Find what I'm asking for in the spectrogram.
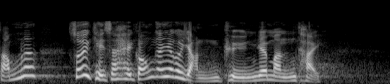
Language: Cantonese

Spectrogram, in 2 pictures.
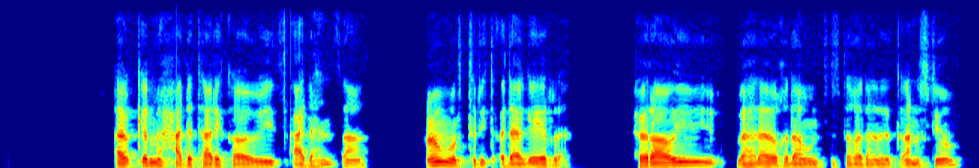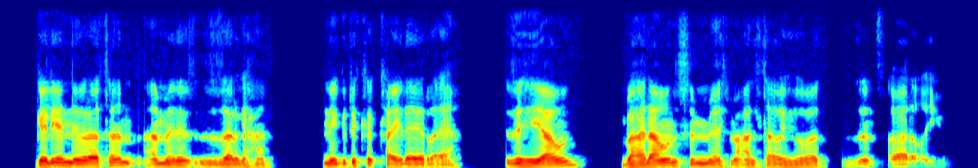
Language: Tigrinya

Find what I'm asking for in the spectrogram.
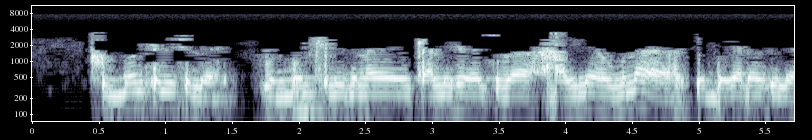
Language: Assamese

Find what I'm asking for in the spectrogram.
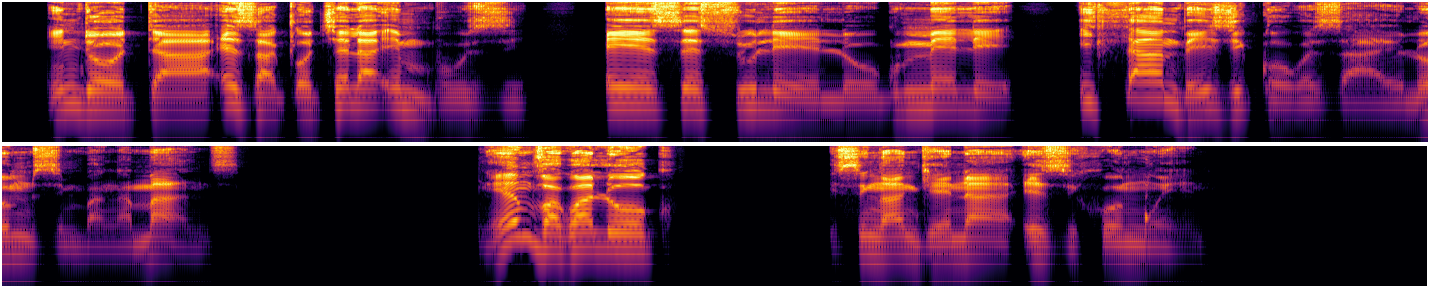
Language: North Ndebele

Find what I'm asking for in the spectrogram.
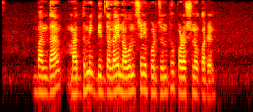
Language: Bangla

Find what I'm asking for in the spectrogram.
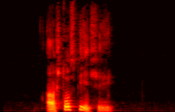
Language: Belarusian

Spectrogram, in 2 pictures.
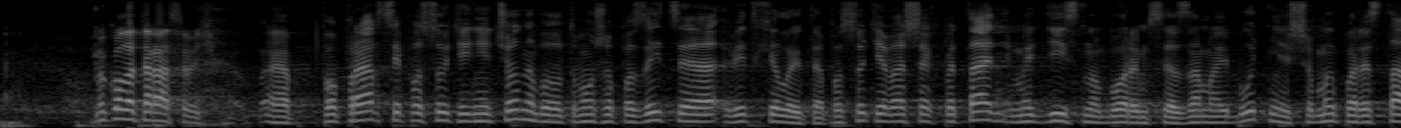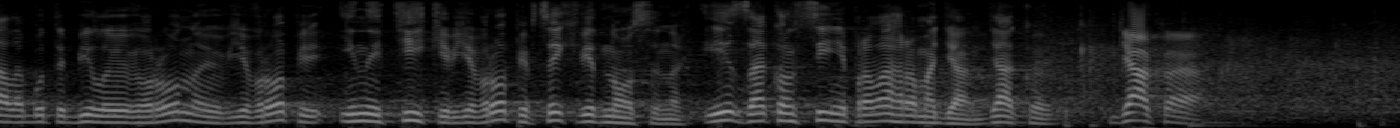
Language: Ukrainian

